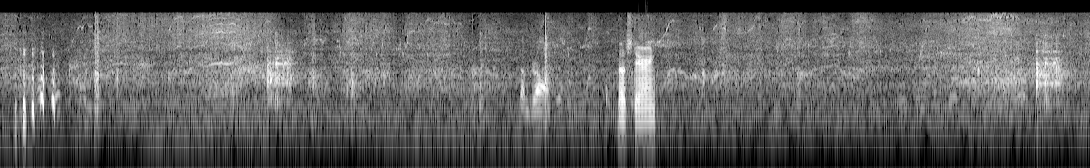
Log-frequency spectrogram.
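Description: Small radio-controlled cars whine and buzz as they race around a dirt track outdoors.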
